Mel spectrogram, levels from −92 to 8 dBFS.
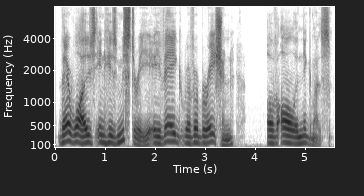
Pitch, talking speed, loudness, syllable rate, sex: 135 Hz, 120 wpm, -16 LUFS, 4.4 syllables/s, male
